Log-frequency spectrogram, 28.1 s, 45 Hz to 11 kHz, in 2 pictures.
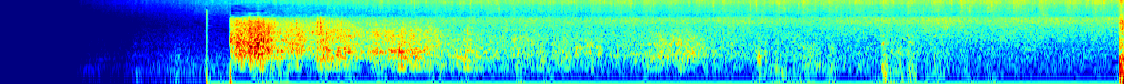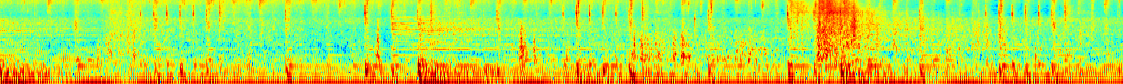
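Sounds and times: heavy rain: 2.3 - 28.0
thunder crack: 2.6 - 28.0
music with strong bass: 14.0 - 28.0.

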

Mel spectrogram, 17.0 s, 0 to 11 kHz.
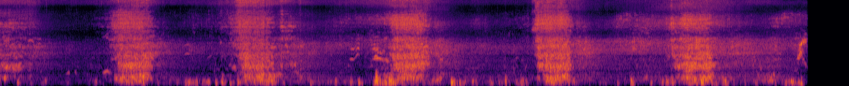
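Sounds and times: small waves lapping on shore: 0.0 - 16.2.

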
